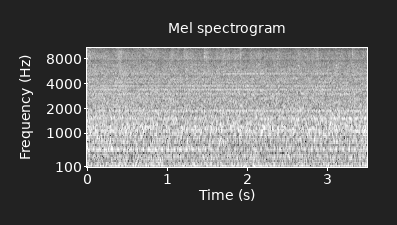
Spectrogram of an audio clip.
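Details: 1960s Penncrest (Lakewood) 14-inch box fan with GE motor, on low speed: smooth, even low hum with a faint steady continuous tone, no knocks or scraping; normal running.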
